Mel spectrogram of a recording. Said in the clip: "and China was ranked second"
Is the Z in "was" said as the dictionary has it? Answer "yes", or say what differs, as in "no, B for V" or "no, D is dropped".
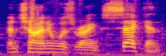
yes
